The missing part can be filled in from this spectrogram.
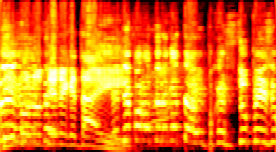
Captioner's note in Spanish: Hablando en idioma extranjero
